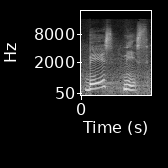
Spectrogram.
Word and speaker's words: business: 마찬가지로 비즈니스 이렇게 4개의 소리를 말하지만 실제 보시면 business.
